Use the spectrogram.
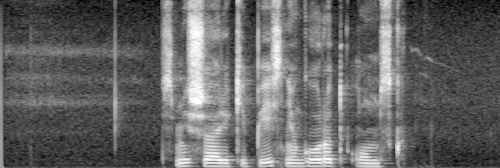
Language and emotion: Russian, neutral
